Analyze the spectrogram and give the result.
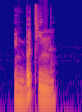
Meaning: boot
- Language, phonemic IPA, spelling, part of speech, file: French, /bɔ.tin/, bottine, noun, Fr-bottine.ogg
